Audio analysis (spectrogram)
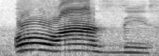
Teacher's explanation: a sílaba a é a mais forte é a penúltima portanto é paroxítona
